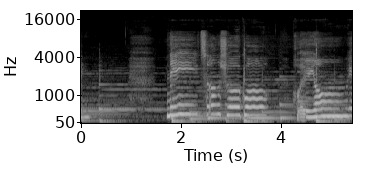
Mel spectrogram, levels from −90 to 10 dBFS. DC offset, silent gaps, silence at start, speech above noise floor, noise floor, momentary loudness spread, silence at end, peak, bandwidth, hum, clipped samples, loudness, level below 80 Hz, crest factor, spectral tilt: under 0.1%; none; 0 s; 24 dB; -45 dBFS; 20 LU; 0 s; -8 dBFS; 11 kHz; none; under 0.1%; -22 LUFS; -48 dBFS; 14 dB; -5.5 dB/octave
